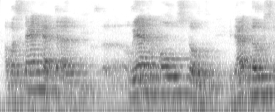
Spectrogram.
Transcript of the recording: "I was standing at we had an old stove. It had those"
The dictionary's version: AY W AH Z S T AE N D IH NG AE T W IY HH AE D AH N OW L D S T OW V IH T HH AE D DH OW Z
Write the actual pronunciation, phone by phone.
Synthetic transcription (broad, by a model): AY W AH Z S T AE N D IH NG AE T W IY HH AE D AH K OW L D S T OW IH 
